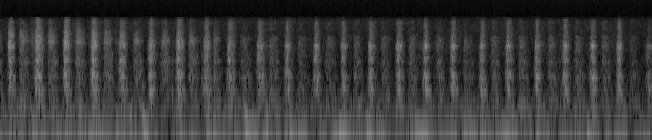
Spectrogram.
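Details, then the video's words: Close-up breathing of a Labrador Retriever: quick, regular panting huffs, about three or four per second, sustained without pause. "Sonido de un Labrador Retriever"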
